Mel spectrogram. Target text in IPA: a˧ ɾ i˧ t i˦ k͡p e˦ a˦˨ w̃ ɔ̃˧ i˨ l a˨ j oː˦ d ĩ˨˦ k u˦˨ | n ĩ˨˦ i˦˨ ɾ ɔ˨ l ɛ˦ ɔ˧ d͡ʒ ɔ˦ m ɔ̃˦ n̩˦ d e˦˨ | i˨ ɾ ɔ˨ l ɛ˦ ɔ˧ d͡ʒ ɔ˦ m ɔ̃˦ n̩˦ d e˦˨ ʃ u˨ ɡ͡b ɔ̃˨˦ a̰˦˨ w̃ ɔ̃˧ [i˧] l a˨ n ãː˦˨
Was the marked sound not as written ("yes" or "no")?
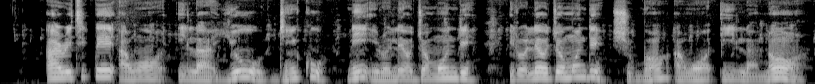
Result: no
